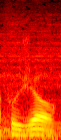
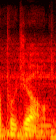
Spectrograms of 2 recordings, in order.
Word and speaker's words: Peugeot: got that that's for sure racing who a pujo what's a peugeot joe is a car dude it's like a pigeon but you pronounce it differently so instead of calling a pigeon you call it a pujo never heard of that actually i'm just making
